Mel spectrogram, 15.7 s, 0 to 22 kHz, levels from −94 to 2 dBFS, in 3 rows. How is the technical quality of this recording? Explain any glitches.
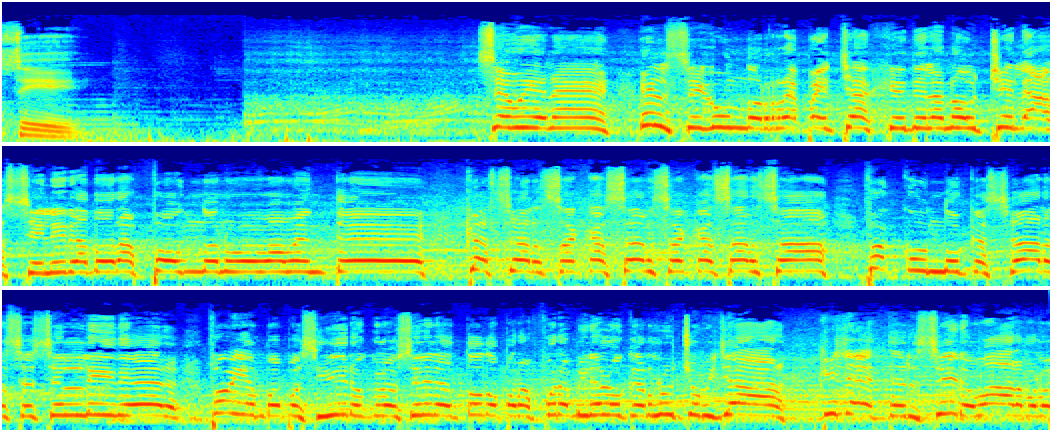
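The signal holds steady throughout, with no audible glitches, dropouts or other technical faults to explain.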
